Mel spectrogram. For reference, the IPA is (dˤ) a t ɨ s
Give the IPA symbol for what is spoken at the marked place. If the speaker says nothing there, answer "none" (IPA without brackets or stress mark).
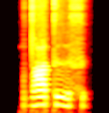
dˤ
